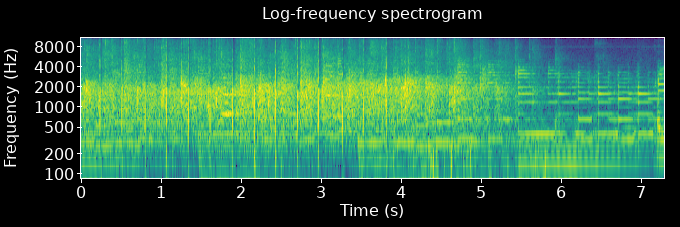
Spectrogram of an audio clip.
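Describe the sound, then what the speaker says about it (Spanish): Audience applause at the opening of an environmental forum in Bahía Blanca, a dense, steady clapping crowd for several seconds, loud and near, with music and voices mixed underneath and tapering slightly toward the end. "Y bueno, un aplauso porque da el ejemplo."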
